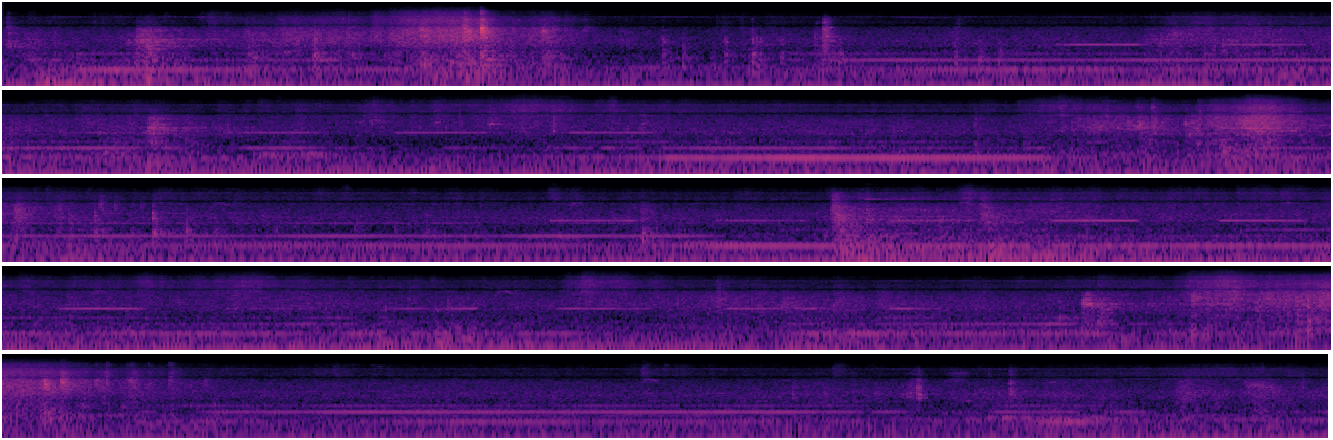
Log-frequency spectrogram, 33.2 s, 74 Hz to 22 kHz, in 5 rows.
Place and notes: Maribor, Tezno, Ledina - scrapyard II
just curious how it sounds with another microphone
(SD702, AT BP4025)
Maribor, Slovenia, 28 May 2012, 13:45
